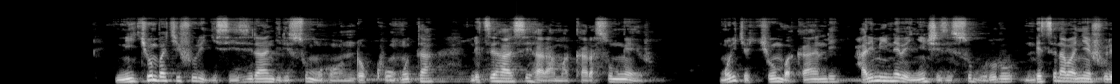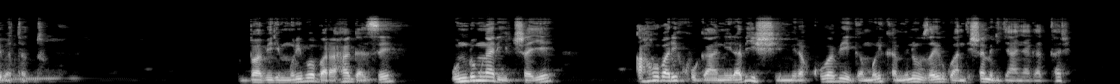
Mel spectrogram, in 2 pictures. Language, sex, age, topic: Kinyarwanda, male, 25-35, education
